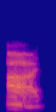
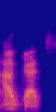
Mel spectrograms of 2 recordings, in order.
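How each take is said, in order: First: No g sound is pronounced in the middle. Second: A g sound is pronounced in the middle. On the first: The speaker calls it right. "G-nya tidak dibaca" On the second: The speaker calls it wrong. "bukan agat"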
